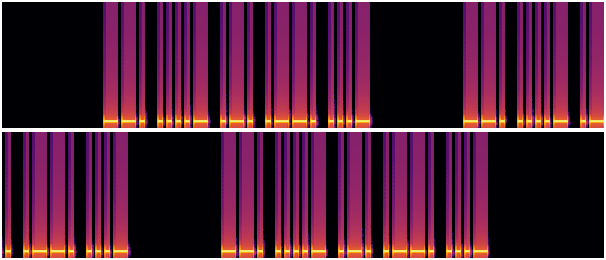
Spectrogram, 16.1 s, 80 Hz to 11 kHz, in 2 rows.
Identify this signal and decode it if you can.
Morse code, heard as a keyed tone, about 21 wpm, 700 Hz. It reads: G4RPV G4RPV G4RPV
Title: DXCC-100 Call Signs - 5 Characters - Repeated 3x - 20wpm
